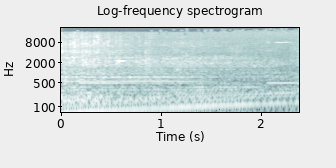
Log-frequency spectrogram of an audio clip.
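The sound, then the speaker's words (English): Low, steady engine rumble of a taxi driving off, a droning hum that slowly fades, with no voices. “Mojo's getting in the taxi with her.”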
